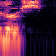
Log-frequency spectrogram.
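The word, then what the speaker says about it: Höss: Now, again, understand what's going on here with Hess. Huss, I guess that's how you say it. It's actually Hearst.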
